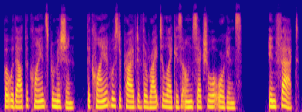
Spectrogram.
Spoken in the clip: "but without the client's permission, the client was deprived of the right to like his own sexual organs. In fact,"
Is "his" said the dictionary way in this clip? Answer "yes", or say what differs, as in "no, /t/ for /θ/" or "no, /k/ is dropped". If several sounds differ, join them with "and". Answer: yes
